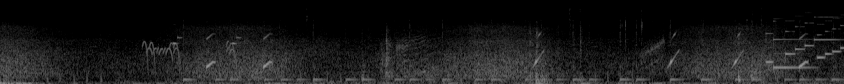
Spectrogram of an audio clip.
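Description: Crashing surf in the video game Paper Mario, a soft, steady wash of waves with gurgling swells, joined by scattered chirps and tones from the game, low in level and continuous.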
